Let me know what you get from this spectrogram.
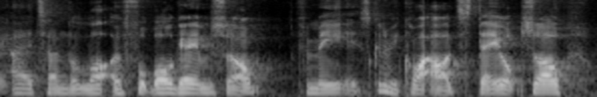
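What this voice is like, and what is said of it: British accent. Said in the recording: “as you can tell from my voice, I'm from the UK”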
